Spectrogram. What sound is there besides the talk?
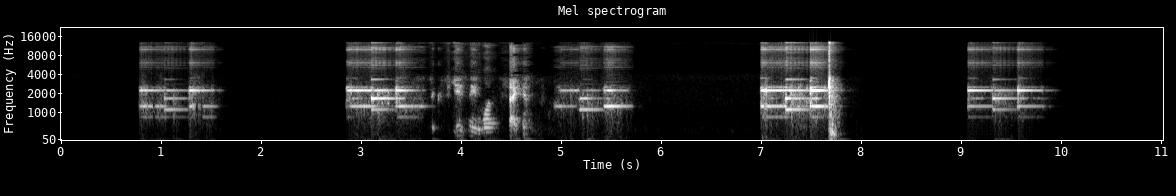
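alarm going off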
